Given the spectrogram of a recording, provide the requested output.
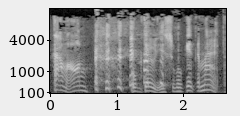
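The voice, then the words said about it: Imitates film characters' voices. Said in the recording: “do a time bandits impression”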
